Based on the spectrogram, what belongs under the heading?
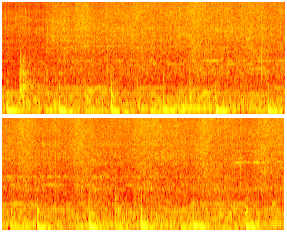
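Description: Onion, green chillies, garlic, whole spices and freshly added chopped tomato sizzling steadily in hot oil in a frying pan while being stirred.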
